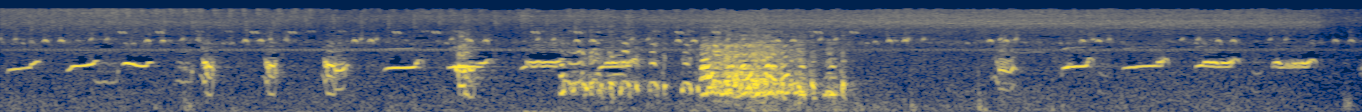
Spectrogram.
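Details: Wild turkey hen gobbling, recorded in Oklahoma during a deer hunt: a rapid, rattling gobble lasting about a second and a half mid-clip, framed by short repeated chirping notes of other birds before and after.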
